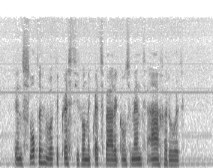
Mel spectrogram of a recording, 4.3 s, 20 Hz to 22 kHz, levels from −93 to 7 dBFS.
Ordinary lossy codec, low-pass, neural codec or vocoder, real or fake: MP3, 64 kbps; 14.4 kHz; none; real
